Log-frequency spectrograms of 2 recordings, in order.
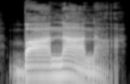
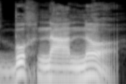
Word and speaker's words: banana: You probably want to say banana. 3 clear A's. But a native speaker says buhnano. The first A is lazy.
